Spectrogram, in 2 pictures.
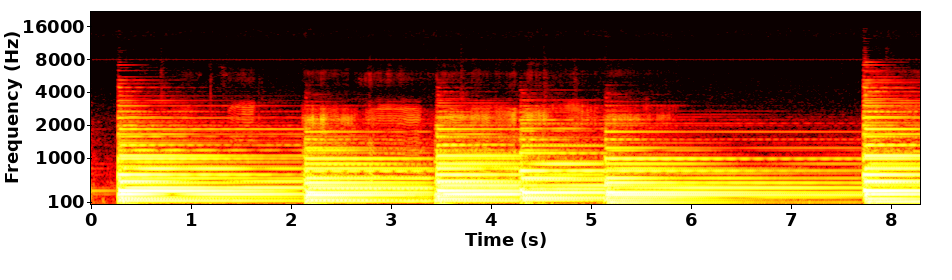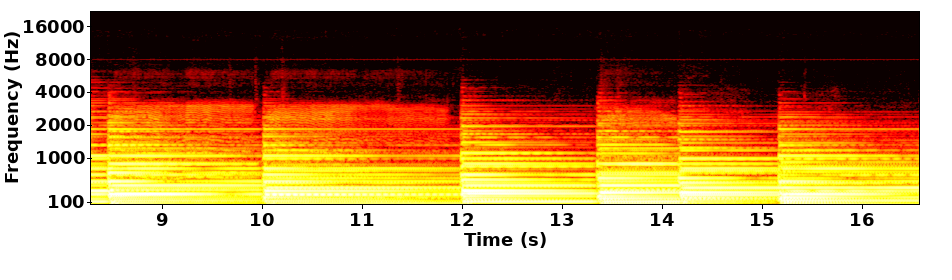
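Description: Sustained chords played without any melody line on top, changing every couple of seconds in a slow progression, each struck chord ringing and fading before the next, warm and fairly quiet with no voice.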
